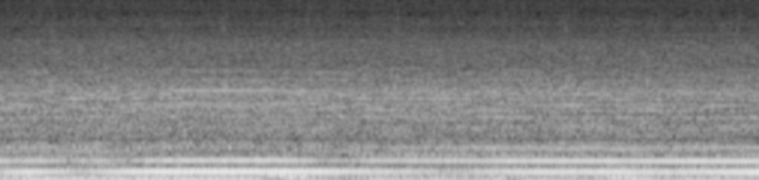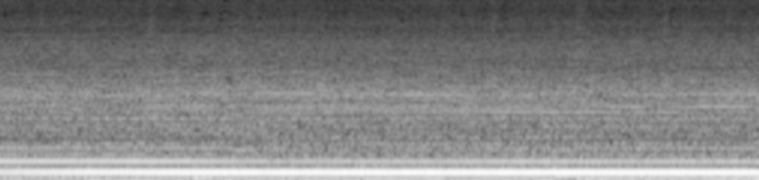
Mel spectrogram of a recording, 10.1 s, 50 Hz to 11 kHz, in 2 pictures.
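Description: Vauxhall Corsa engine held at a steady fast idle of about 4,000 rpm, heard from inside the car, its note rising a little about halfway. It is being run hard to check whether it overheats with its coolant leak.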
